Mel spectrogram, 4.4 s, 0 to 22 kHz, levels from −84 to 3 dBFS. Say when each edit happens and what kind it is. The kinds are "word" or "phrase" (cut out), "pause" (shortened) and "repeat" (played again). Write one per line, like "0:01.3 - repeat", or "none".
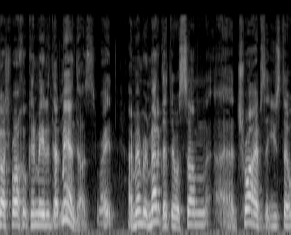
0:01.8 - pause
0:02.4 - phrase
